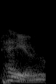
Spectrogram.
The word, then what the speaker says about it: pan: The Indo-Uropean root of patior is a word pronounced pan which we would spell p a n which is also the root of the word compassion.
